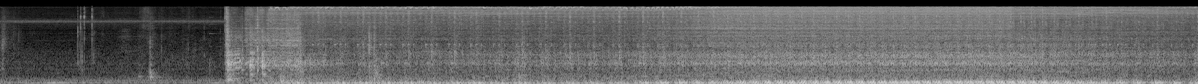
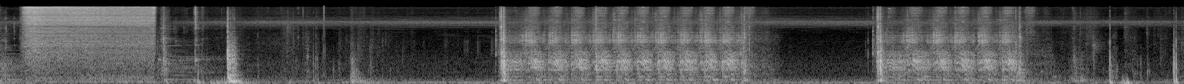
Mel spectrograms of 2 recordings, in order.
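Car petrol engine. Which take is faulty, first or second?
second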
